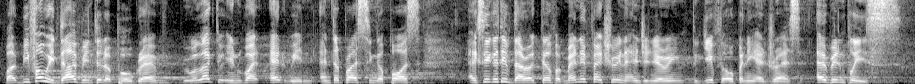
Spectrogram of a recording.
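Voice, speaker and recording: Measured co-host in a reverberant hall. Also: male voice, sits high, some chatter behind. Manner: measured, reading announcements. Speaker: event co-host. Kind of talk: scripted stage hosting. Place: event hall.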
